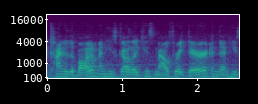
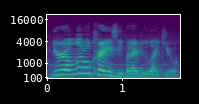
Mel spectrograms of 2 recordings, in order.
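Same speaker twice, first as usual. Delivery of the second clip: ordinary talk, nothing marked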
